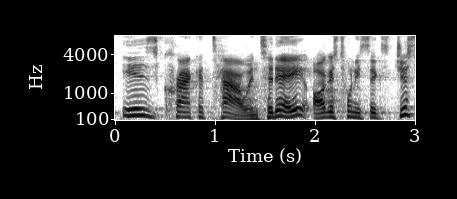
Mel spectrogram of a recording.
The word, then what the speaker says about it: Krakatau: crumpit ow now most people know it as Krakatoa but the correct pronunciation is crack at ow and today August 26 just so happens to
